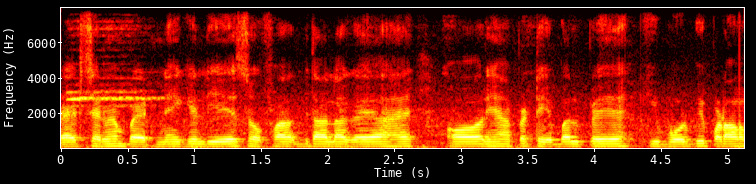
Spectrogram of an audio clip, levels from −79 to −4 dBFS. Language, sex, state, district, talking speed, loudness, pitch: Hindi, female, Odisha, Khordha, 200 wpm, -16 LUFS, 130 Hz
